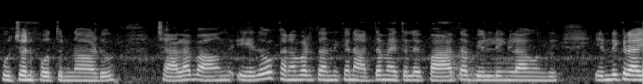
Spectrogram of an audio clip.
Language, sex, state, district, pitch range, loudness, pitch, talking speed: Telugu, female, Telangana, Karimnagar, 190-215 Hz, -17 LUFS, 205 Hz, 120 wpm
